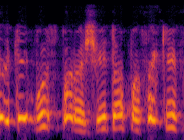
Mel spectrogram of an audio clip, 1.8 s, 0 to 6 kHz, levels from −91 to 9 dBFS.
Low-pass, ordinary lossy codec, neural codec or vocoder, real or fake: 5.4 kHz; AAC, 48 kbps; codec, 16 kHz, 4.8 kbps, FACodec; fake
